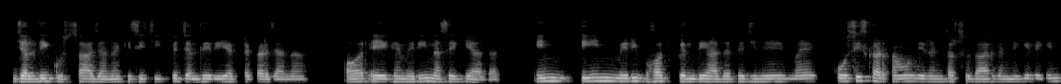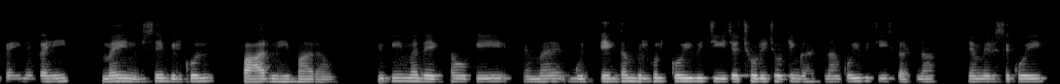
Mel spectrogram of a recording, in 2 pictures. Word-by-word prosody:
जल्दी 135 +1 +5
गुस्सा 135 -1 -2
आ - - +2
जाना 125 0 0
किसी 130 +2 -4
चीज़ 130 -1 -5
पे 140 - +2
जल्दी 135 -1 +2
रिएक्ट 130 -1 0
कर 130 -1 +1
जाना 125 0 -4 0.5
और 135 +2 +1
एक 135 0 +4
है 130 - +1
मेरी 130 +2 +1
नशे 135 -2 +1
की 130 +1 -2
आदत। 115 -1 -3 0.4
इन 150 +2 +4 0.3
तीन 155 +2 +4
मेरी 145 +1 +4
बहुत 140 0 +1
गंदी 135 0 +4
आदत 125 0 0
हैं 135 - +3
जिन्हें 130 +1 +1
मैं 140 +1 0 0.2
कोशिश 145 +5 +3
करता 140 -4 0
हूँ 140 +1 +1
निरंतर 130 0 -1
सुधार 130 -1 -2
करने 130 -1 -2
की 145 - -1
लेकिन 145 +1 -3
कहीं 140 0 -6
न 140 -1 -6
कहीं 140 +1 0 0.4
मैं 135 +2 +3
इनसे 140 0 +1
बिल्कुल 145 +1 +1 0.4
पार 135 0 +4
नहीं 130 -1 -1
पा 125 -1 -1
रहा 120 -1 -4
हूँ। 115 0 -9 0.4
क्योंकि 150 +1 -2
मैं 150 -1 +2
देखता 135 0 +1
हूँ 135 0 +1
कि 140 +1 0
मैं 130 +2 -1 0.2
गु 130 -1 0 0.2
एकदम 145 +1 +2
बिल्कुल 145 +1 +1
कोई 145 0 +7
भी 145 0 +4
चीज़ 140 -1 0
है - - +8
छोटी-छोटी 140 0 +1
घटना 130 0 -6
कोई 145 +1 +2
भी 150 0 -4
चीज़ 140 0 -5
घटना 130 +1 -5 0.4
या 135 - 0
मेरे 135 0 -1
से 135 +1 -5
कोई 140 0 +2
135 Hz, 195 wpm, -26 LUFS, 130-140 Hz, 0.5 s, है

